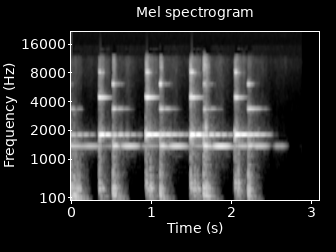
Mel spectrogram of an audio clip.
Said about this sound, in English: How about shaking quickly both hands above your head to high sounds, imitating two small bells like this?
